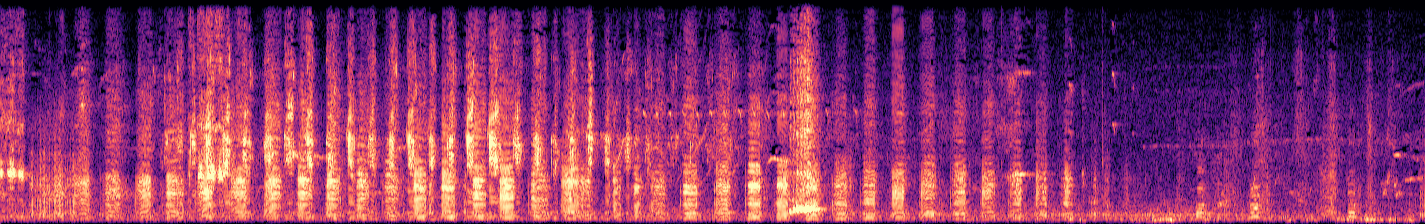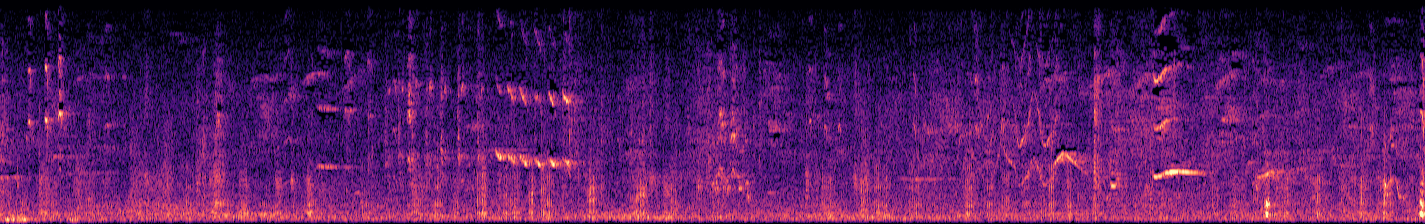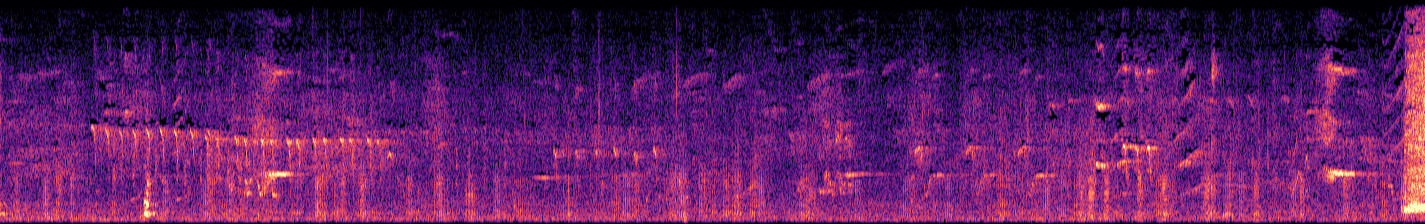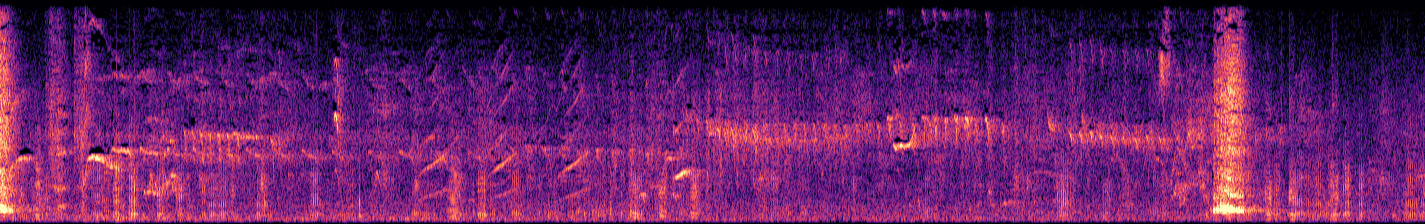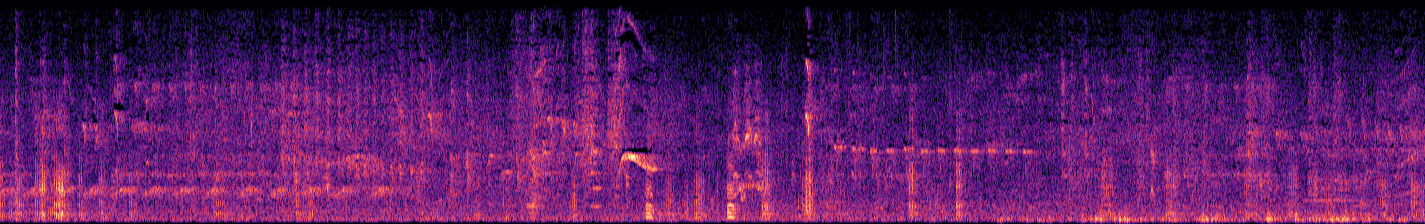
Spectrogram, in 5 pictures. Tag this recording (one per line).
waterbirds
marsh
wetlands
zoo
flamingo
aviary
crane
duck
